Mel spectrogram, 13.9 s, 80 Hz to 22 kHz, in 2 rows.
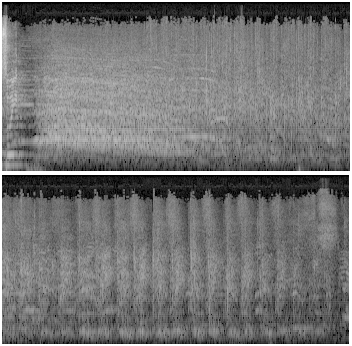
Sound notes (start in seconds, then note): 3.5 cheers and applause; 9.8 fans chanting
